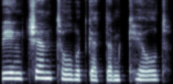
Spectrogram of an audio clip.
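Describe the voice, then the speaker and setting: Woman putting on a lowered, gruff, jaded man. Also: measured pace, darkish tone, natural voice. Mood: blunt, grim. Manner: blunt, weary. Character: gruff, jaded man running a hero camp.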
